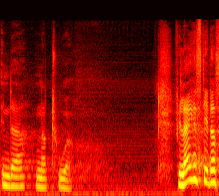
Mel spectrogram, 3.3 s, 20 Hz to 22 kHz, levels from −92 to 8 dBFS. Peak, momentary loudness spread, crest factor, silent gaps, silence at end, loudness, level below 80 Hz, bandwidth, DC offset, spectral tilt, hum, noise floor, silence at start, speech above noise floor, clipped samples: -2 dBFS; 17 LU; 20 dB; none; 0 s; -22 LUFS; -50 dBFS; 15.5 kHz; under 0.1%; -5 dB/octave; none; -49 dBFS; 0 s; 29 dB; under 0.1%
